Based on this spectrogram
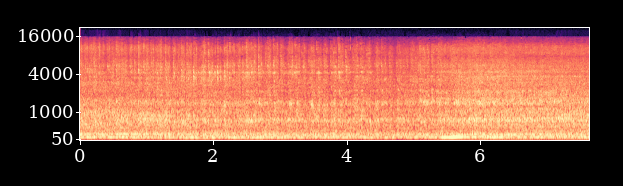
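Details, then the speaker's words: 1965 Ford Mustang coupe, rebuilt 289 V8 with mild performance cam, 4bbl, electronic ignition, dual exhaust: deep steady idle with slight cam lope and low exhaust rumble; healthy and even. "and so you like like might like to hear that cam a little bit yeah it sounds good doesn't it and it drives nice very strong engine"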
